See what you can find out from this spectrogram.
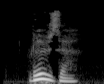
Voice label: "ruza", Esperanto; geneva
